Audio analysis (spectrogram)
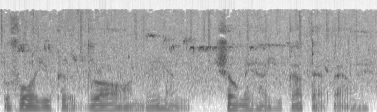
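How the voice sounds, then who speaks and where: A man playing a cocky, dominant werewolf bounty hunter in an ASMR roleplay, with a gravelly cowboy drawl and a teasing, folksy manner. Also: unhurried, background noise, exaggerated voice. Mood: grim, taunting. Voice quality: deep, gravelly. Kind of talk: ASMR audio roleplay, in-character monologue. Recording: steady trickling stream ambience behind. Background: running water, outdoor nature ambience.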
